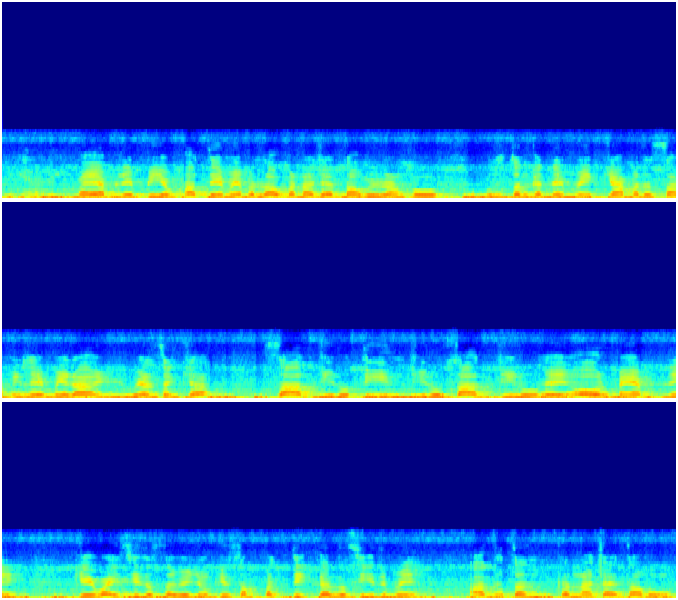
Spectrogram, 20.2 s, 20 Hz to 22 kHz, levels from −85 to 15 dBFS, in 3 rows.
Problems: constant background noise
